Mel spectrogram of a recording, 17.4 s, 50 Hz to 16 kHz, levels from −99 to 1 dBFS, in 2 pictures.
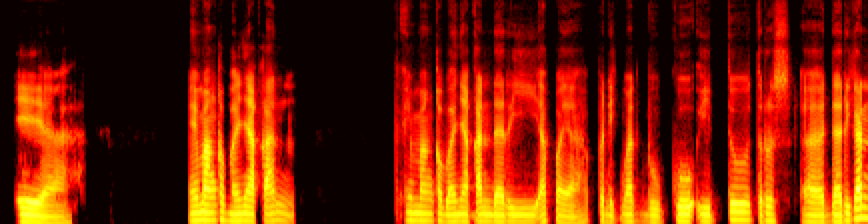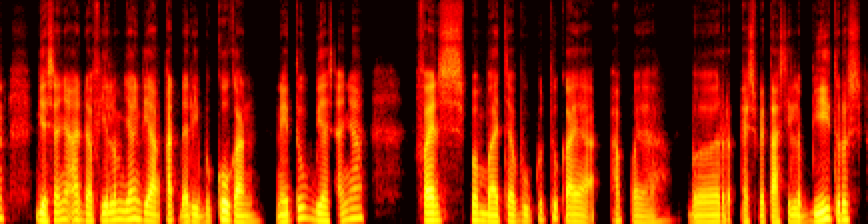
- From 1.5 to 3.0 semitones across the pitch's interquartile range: Yes, narrow, 2.6 semitones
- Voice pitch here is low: Yes, low, 110 Hz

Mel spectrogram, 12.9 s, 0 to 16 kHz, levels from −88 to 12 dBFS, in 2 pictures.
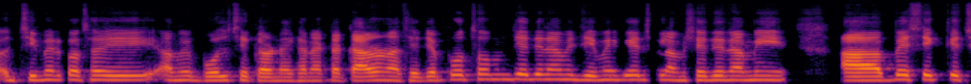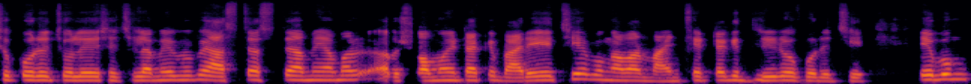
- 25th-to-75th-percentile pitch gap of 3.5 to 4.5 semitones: No, narrow, 2.5 semitones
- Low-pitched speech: No, medium, 180 Hz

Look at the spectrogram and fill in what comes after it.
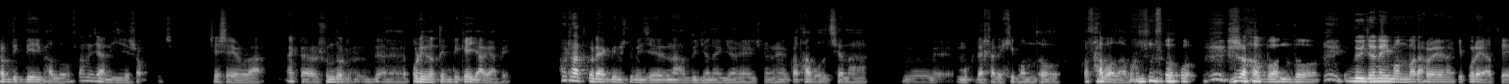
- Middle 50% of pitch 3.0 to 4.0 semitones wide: Yes, average, 3.4 semitones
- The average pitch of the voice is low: Yes, low, 115 Hz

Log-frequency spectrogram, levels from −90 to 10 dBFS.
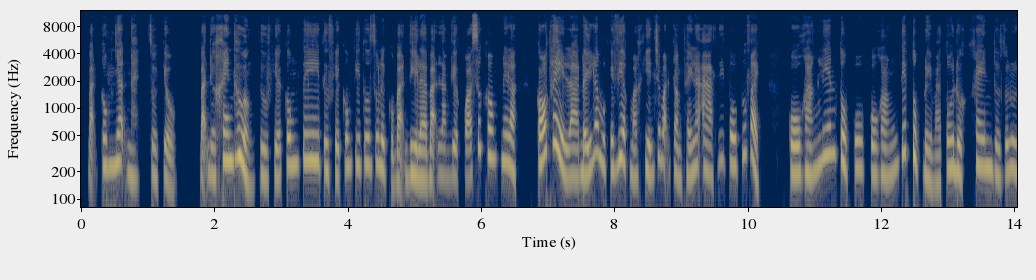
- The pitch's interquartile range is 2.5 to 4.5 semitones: No, average, 5.1 semitones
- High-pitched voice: Yes, high, 215 Hz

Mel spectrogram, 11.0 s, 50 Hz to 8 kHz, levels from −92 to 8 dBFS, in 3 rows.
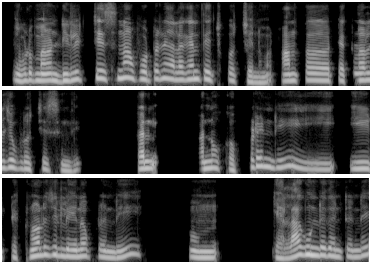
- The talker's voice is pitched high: Yes, high, 195 Hz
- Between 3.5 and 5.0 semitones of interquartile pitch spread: Yes, average, 3.9 semitones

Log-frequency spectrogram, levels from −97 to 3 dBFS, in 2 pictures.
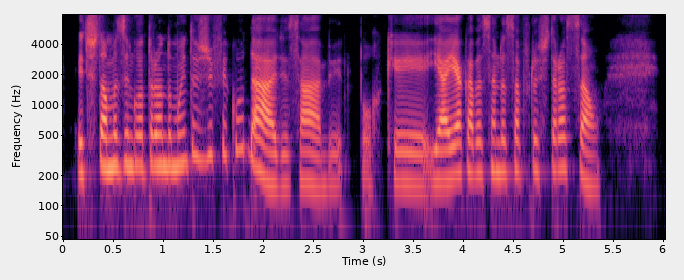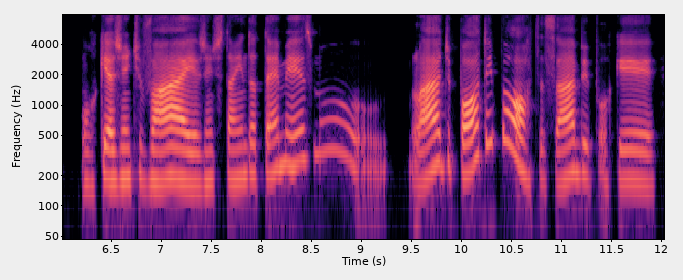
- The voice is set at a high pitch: Yes, high, 210 Hz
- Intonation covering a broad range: Yes, wide, 5.7 semitones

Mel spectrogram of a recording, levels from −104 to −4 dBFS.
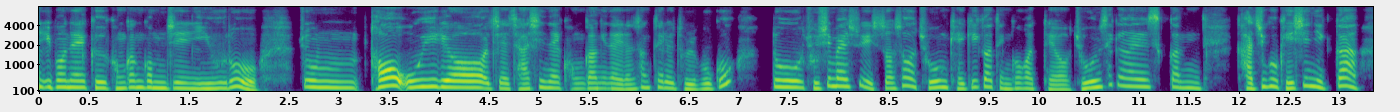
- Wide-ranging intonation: No, average, 4.0 semitones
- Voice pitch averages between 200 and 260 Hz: Yes, high, 210 Hz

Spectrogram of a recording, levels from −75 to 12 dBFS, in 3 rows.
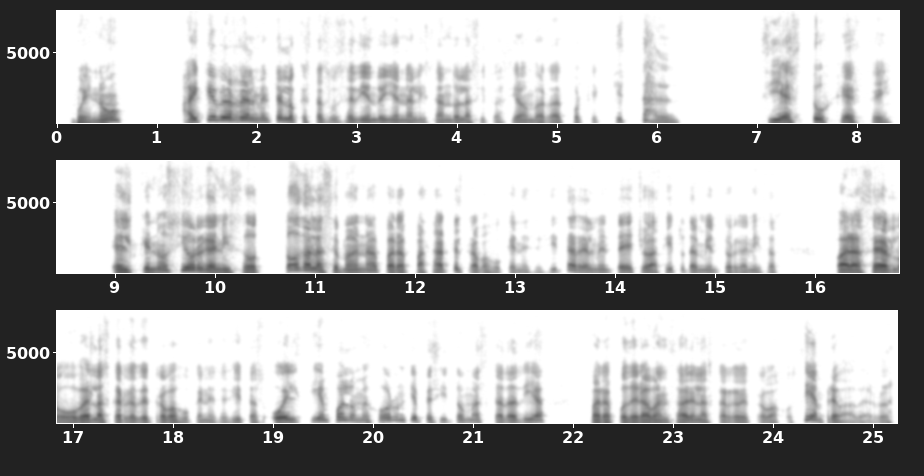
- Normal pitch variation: No, wide, 6.6 semitones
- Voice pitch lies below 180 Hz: Yes, low, 135 Hz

